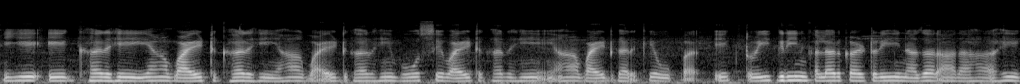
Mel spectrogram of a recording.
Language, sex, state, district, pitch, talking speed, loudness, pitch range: Hindi, male, Jharkhand, Jamtara, 165 Hz, 190 wpm, -18 LUFS, 160-170 Hz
